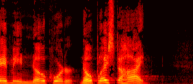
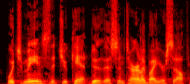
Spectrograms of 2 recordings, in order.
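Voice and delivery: usual speaking voice

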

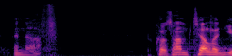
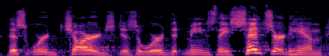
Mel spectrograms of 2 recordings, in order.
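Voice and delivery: ordinary delivery

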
